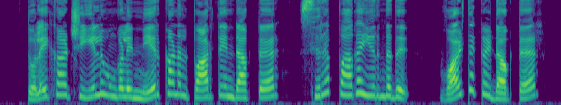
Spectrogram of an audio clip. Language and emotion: Tamil, happy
